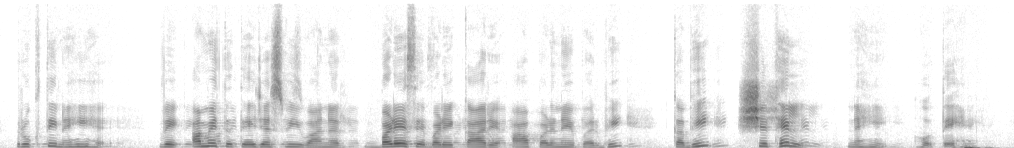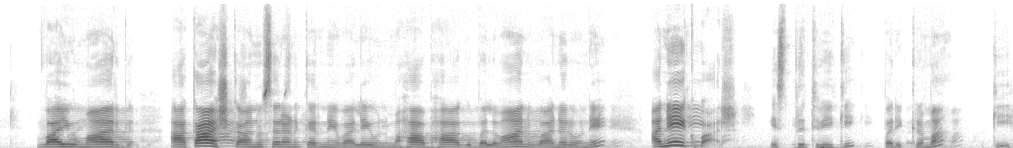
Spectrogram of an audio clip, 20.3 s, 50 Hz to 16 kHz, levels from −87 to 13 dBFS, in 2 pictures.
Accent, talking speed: native, 115 wpm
